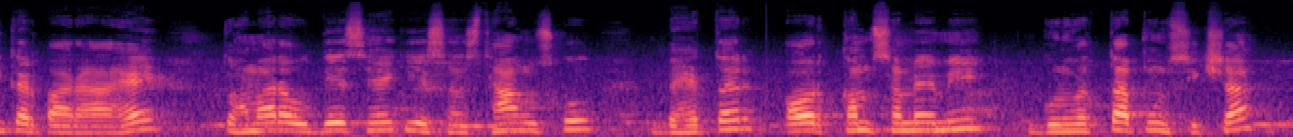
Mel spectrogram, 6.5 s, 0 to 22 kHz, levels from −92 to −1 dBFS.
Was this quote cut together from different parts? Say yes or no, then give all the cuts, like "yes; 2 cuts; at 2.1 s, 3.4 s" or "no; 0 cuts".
yes; 1 cut; at 3.8 s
